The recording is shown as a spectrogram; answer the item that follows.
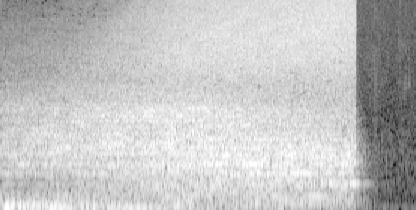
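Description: A sound-design effect: a deep rumble under a noisy rush that grows brighter and hissier, then cuts off suddenly near the end.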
